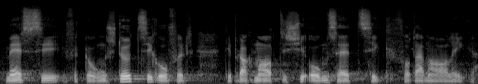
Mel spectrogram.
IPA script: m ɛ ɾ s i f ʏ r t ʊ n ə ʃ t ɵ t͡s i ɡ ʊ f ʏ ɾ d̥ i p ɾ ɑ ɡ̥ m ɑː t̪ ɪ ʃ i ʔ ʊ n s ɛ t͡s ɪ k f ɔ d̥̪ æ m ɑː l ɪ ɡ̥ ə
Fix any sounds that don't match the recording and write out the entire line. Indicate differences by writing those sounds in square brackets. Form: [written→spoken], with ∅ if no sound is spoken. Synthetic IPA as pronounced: m ɛ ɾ s i f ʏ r t ʊ n ə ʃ t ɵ t͡s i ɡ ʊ f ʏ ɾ d̥ i p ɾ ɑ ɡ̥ m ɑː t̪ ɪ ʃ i ʔ ʊ [n→m] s ɛ t͡s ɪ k f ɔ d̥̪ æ m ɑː l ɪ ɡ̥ ə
